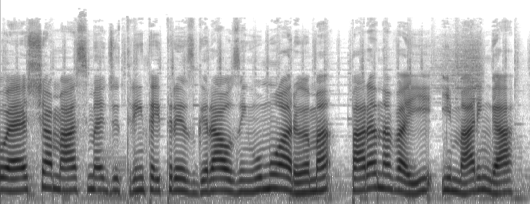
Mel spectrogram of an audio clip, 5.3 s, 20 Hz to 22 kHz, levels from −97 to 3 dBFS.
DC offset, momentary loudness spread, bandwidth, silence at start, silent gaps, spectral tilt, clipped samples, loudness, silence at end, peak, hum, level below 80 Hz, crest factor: under 0.1%; 6 LU; 14.5 kHz; 0 s; none; -6 dB/octave; under 0.1%; -14 LUFS; 0.05 s; 0 dBFS; none; -48 dBFS; 14 dB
